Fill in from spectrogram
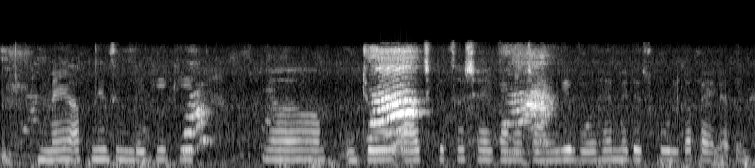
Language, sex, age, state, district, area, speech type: Urdu, female, 18-30, Delhi, Central Delhi, urban, spontaneous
